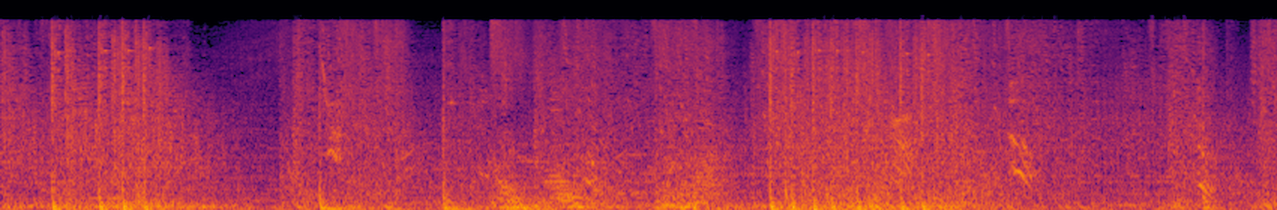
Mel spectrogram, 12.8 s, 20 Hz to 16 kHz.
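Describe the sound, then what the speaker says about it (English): Combat in the game Mass Effect 2 brings a concussive shot and a fiery incineration blast amid ongoing gunfire and mechanical clatter, loud and dense throughout, with brief voices heard in the mix. "Firing concussive shot! Deploying incineration tank."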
